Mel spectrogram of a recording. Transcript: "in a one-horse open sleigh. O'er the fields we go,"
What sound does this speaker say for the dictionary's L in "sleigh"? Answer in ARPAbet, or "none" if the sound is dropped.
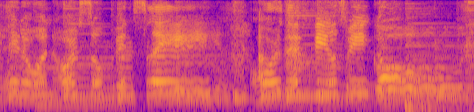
L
